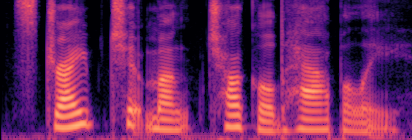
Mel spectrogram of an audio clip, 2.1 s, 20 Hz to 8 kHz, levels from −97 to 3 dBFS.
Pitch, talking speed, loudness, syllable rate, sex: 185 Hz, 115 wpm, -20 LUFS, 4.7 syllables/s, female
